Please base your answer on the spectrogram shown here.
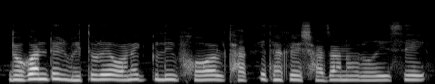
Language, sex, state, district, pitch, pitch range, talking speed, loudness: Bengali, male, West Bengal, Cooch Behar, 210 Hz, 200-225 Hz, 110 wpm, -20 LUFS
